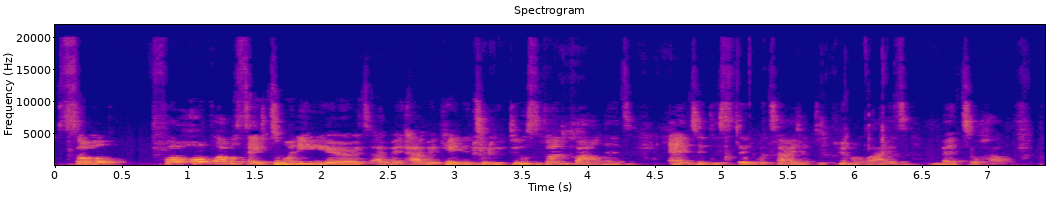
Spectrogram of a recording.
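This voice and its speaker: Woman in her 40s, public official at a podium, lively crowd-engaging speech, fairly high voice, roomy distant sound with background noise. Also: fairly quick, hardly any pauses. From Brooklyn, New York. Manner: lively, energetic, engaging the audience. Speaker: elected official. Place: event hall. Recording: roomy, distant, noisy event hall.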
